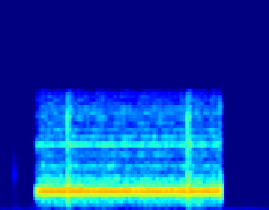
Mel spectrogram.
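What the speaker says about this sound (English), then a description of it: "let's give her a ring" A single long electronic telephone ring tone on an outgoing call, one steady tone of about one and a half seconds, loud and close, starting and stopping cleanly in silence.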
